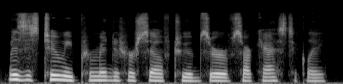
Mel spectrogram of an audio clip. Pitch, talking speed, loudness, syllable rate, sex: 180 Hz, 120 wpm, -18 LUFS, 5.5 syllables/s, female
